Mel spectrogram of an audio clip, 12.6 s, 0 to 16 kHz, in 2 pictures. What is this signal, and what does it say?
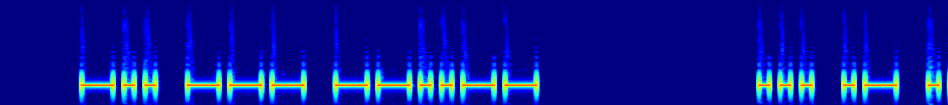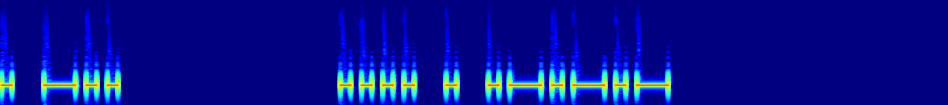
Morse code, heard as a keyed tone, about 17 wpm, 700 Hz. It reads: DO, SAID HE.
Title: 3x Word-Spacing - Sentences from Top 100 Words - 17wpm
